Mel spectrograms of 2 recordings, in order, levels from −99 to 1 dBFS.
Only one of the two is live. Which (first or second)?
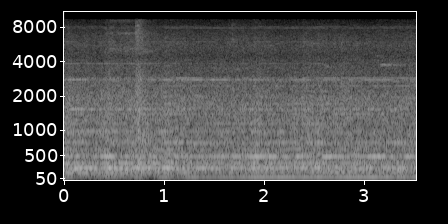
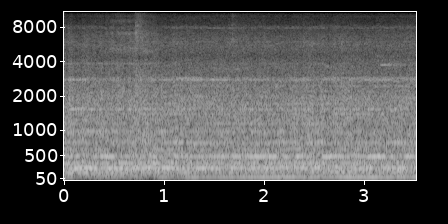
first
